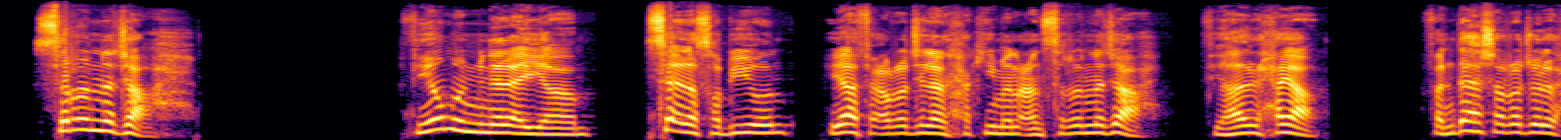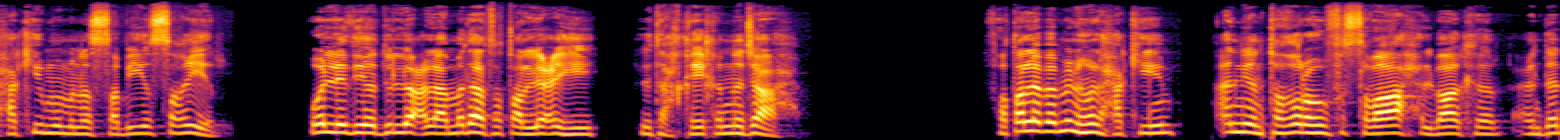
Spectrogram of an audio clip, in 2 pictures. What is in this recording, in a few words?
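Arabic male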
